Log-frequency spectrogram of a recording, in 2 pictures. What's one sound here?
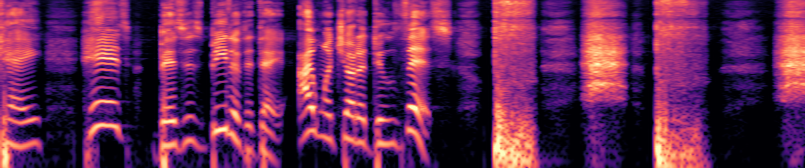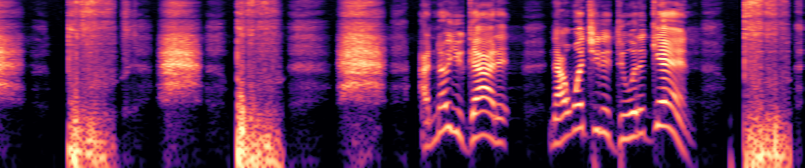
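A man makes wavering, sliding vocal tones into a microphone.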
